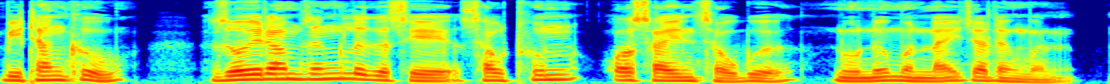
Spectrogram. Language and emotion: Bodo, neutral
